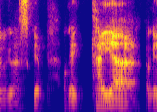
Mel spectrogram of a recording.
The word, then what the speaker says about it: callar: Okay, callar. Okay, this is an instance of that double double L, ella, sounds like a Y. Callar. And we've also got the stress on the final syllable.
